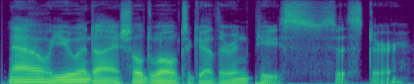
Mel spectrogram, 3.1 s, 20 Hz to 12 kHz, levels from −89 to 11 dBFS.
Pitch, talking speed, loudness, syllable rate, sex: 90 Hz, 175 wpm, -16 LUFS, 4.7 syllables/s, male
